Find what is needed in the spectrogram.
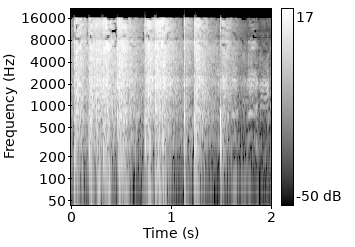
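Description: A string of firecrackers bursting in a bonfire, a fast run of sharp cracks for about a second, then a few single loud bangs.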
